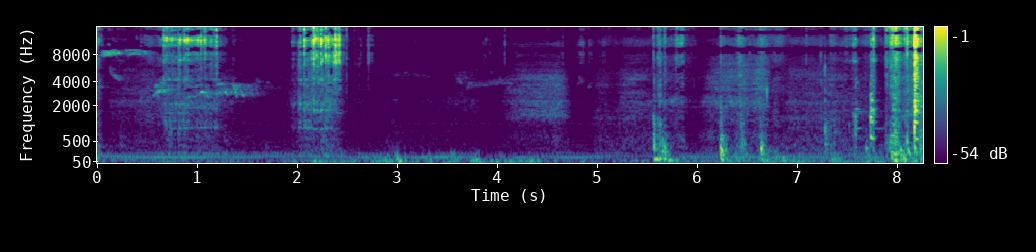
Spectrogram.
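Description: A few light knocks and scrapes of hand tools on stone and mortar as a spirit level is set on a bedded stone, over a low steady hum. The knocks come in a cluster in the second half.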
